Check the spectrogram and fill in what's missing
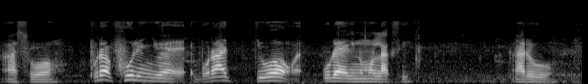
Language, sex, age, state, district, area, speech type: Odia, male, 18-30, Odisha, Balangir, urban, spontaneous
